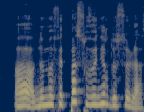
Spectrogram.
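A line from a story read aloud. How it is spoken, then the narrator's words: Exclamation. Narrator (French): s'écria Dorian Gray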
